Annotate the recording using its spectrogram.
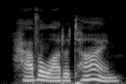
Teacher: All of those little words, a lot of, run together into a lotta.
